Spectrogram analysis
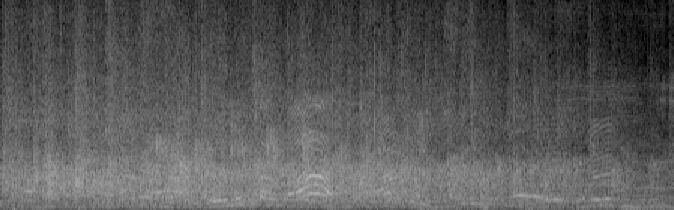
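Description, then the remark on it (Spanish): Sustained audience applause on a show, a dense steady wash of many hands clapping for several seconds, with a few faint voices and a brief cheer rising through it before it gradually tapers, greeting a musical performance. “Un fuerte aplauso.”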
